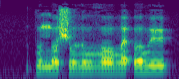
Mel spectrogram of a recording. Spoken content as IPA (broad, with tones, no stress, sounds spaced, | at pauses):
tʷ ɛ˥ ŋ ʊː˥ ʃ u˧ ð uː˧ ɣ oː˧ β ə˧ ʔ ʊː˥ β ʉ˥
